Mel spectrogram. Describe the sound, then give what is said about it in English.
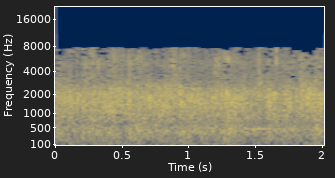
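A church audience claps in praise during a morning service, producing a dense, steady wash of many hands clapping at an even loudness throughout. “Just go ahead and give the Lord a good hand clap of praise this morning.”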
